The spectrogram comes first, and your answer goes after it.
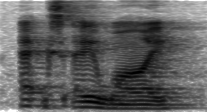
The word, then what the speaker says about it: Xaymaca: Now, for people who aren't rum aficionados, you will see the unusual spelling of Jamaica, Xaymaca, pronounced Xaymaca.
